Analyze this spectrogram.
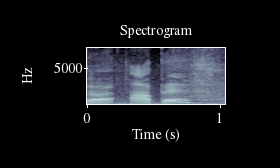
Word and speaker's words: Ape: and the name is the model is Ape, which you spell it APE, Okay.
